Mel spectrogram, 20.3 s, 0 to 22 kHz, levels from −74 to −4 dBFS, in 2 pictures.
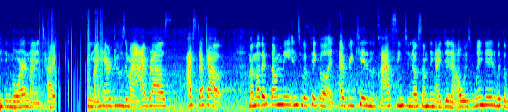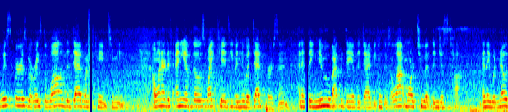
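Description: From 0.77 to 2.05 s, then at 11.92 to 12.03 s and 16.25 to 16.33 s, the sound cuts out in an intermittent contact fault: a loose cable or plug briefly breaks the connection, open for about 0.65 s in the first event and roughly 60 ms in the later two. Unlike a digital dropout's clean silence, each break carries crackle where the contact scrapes open and shut, with faint hiss remaining while the line is open.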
